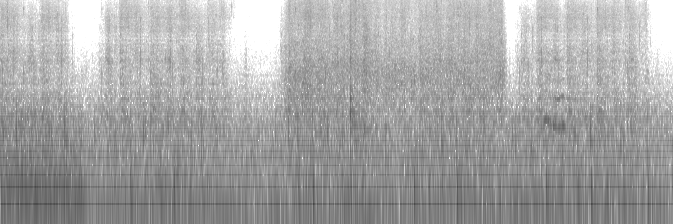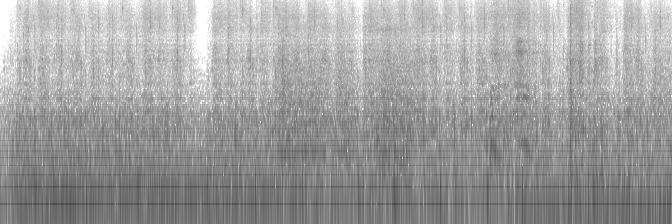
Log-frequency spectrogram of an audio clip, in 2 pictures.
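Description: Soft footsteps shuffle across a hard floor.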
